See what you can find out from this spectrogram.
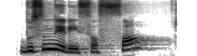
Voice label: neutral, monologue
